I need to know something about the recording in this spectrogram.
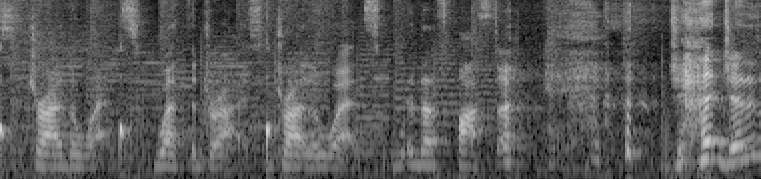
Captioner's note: both laugh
